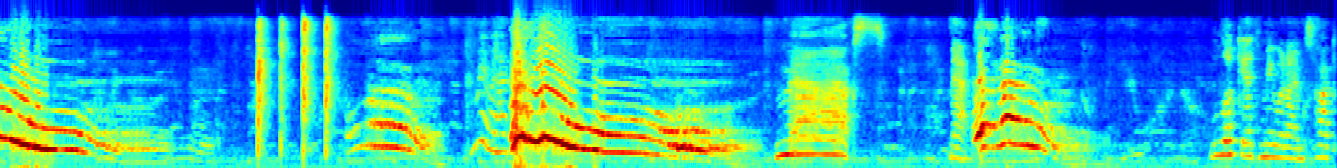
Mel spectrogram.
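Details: Domestic dog howling in a series of short, falling, wailing notes with brief sharp clicks between, answered by a man speaking to it in a scolding, coaxing voice.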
